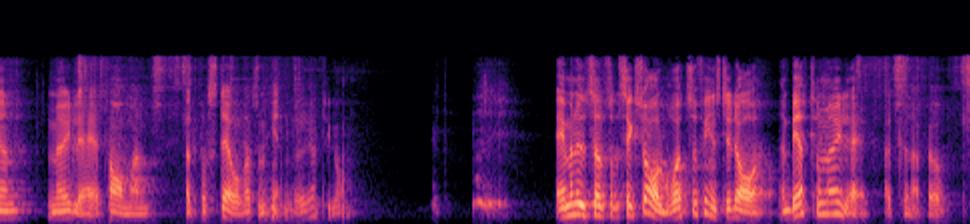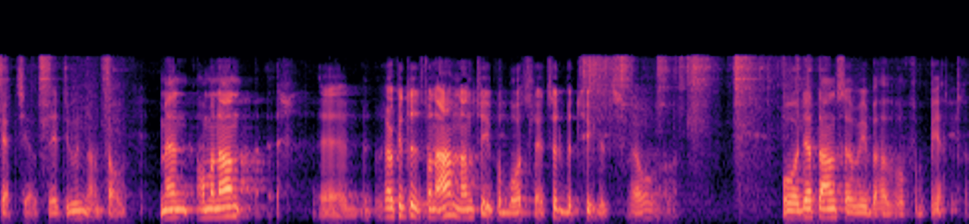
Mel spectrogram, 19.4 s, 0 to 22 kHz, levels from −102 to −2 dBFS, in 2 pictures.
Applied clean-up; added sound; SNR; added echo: neural mask model RNNoise.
